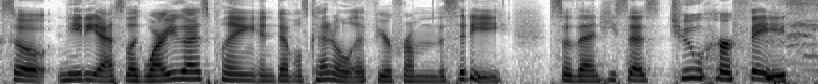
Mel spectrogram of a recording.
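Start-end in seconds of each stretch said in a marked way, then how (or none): none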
